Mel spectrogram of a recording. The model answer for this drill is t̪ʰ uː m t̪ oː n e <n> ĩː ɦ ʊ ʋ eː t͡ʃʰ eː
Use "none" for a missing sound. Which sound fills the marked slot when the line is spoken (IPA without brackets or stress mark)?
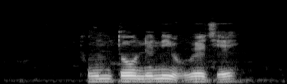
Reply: n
